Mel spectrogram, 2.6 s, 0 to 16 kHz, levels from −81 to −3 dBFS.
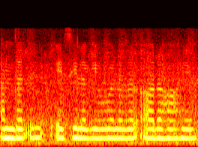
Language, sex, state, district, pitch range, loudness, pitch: Hindi, female, Madhya Pradesh, Dhar, 225-230 Hz, -13 LUFS, 230 Hz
